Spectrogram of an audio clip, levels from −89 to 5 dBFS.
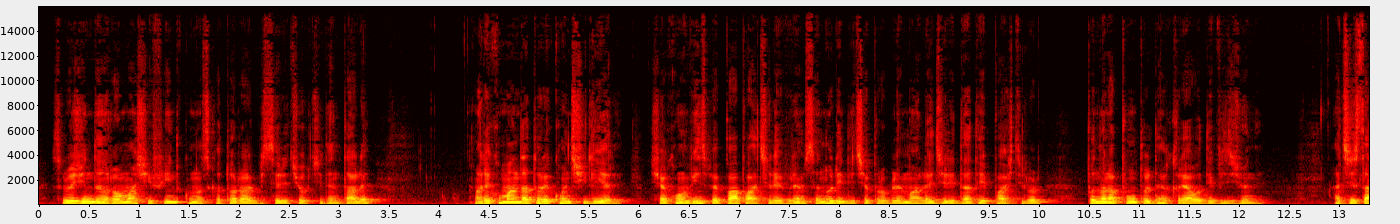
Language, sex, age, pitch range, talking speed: Romanian, male, 20-39, 115-130 Hz, 160 wpm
